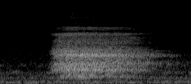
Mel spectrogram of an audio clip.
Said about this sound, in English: Place your left hand down on your sternum and take a deep breath. Feel your chest fall as you exhale.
